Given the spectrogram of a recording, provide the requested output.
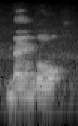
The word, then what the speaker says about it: Mengle: You can find me on Facebook and Timmy Mangle, T-I-M-Y, because I'm some kind of fucking person that spelled my name wrong. So T-I-M-Y Mangle, M-E-N-G-L-E.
